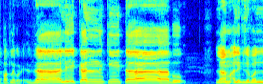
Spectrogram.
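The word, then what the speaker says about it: ذ: লাম জাল্লি জালি, এই জালটা উচ্চারণ করার সময় একটু সতর্ক থাকবেন, সেটা হচ্ছে আপনার জিহ্বাটা যেন নিচে যাতে না লাগে, জিহ্বাটা অবশ্যই সবসময় উপরে দাঁতের আগে লাগিয়ে জাল উচ্চারণ করবেন।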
